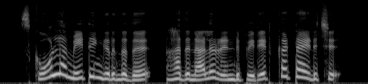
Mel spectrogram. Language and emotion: Tamil, happy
